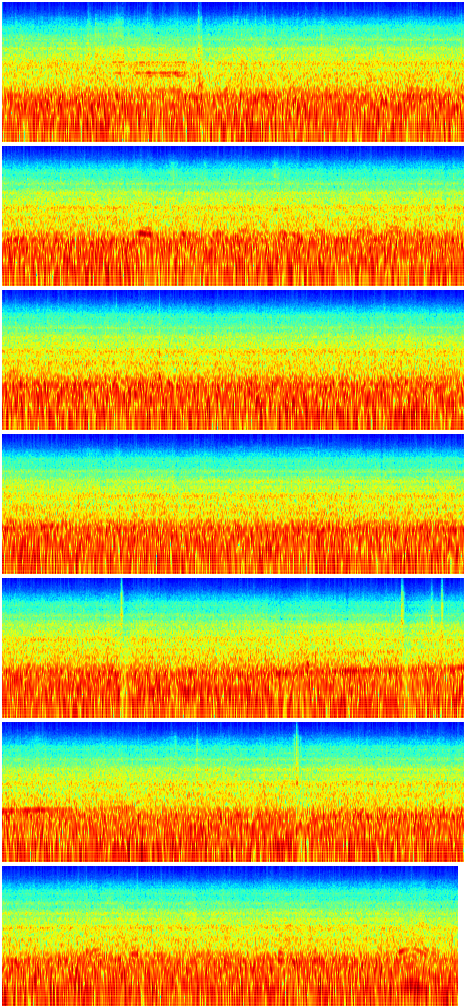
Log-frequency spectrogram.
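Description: Steady road and engine noise inside a moving car's cabin, with a brief rising whine about two-thirds of the way through.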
